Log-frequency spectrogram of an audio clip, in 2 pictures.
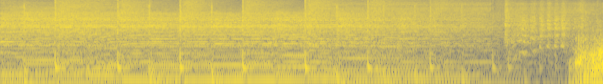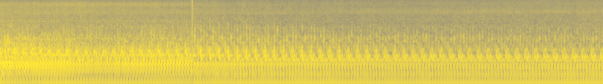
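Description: A Ford Raptor pickup truck engine cranks on a cold start with rhythmic starter whirring, then catches and settles into a loud, deep, throaty idle through an aftermarket exhaust.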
